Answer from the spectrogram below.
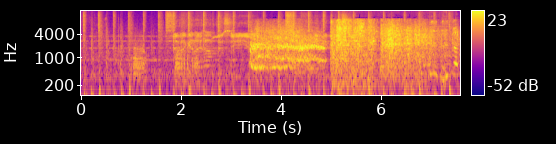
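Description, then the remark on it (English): A motorcycle rider is knocked down by a car door swung open by the car's driver: loud engine roar with rapid thudding impacts, then a long, harsh tire skid and screech carrying on to the end. “You knocked that guy down.”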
